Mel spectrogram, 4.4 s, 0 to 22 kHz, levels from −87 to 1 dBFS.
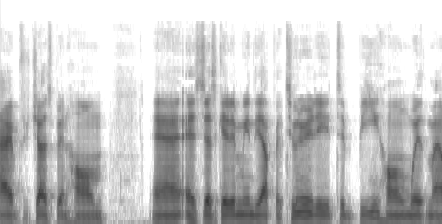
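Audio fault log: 1.04–1.09 s, AAC frame loss with concealment: about 30 ms of coded audio never reached the decoder, which fits three 10 ms frames of what is likely low-delay AAC. The decoder patched the gap from the last good spectrum, so the speech briefly turns smeared and noisy.
2.74–2.86 s, AAC frame loss with concealment: about 60 ms went missing in scattered gaps across roughly 100 ms, the longest around 30 ms. Repeated patching gives a stretch of phasey, grainy smearing.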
